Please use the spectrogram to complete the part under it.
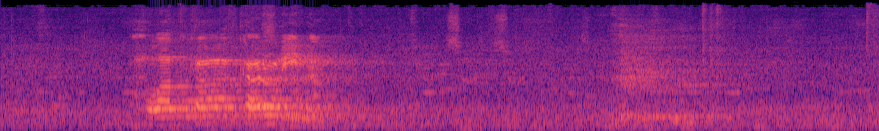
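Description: A woman speaks briefly and calmly nearby.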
